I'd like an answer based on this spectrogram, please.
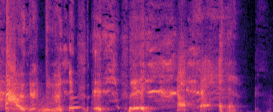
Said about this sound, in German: Du rauchst doch nicht, was soll das, diese Husterei? Nee, ich mache jetzt hier den Nord, ich finde es so lustig, dass ich husten muss.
